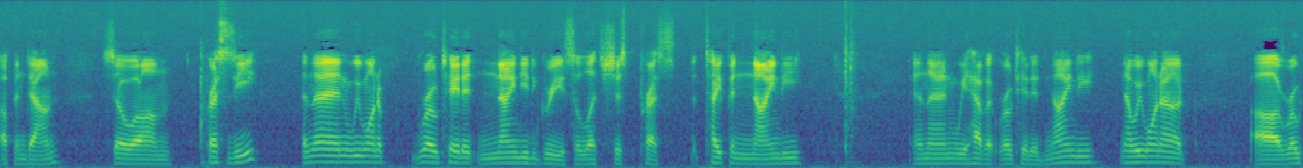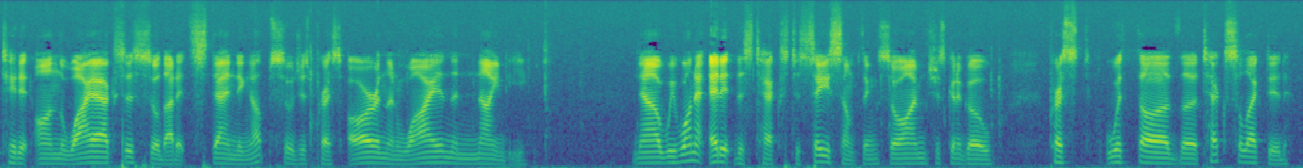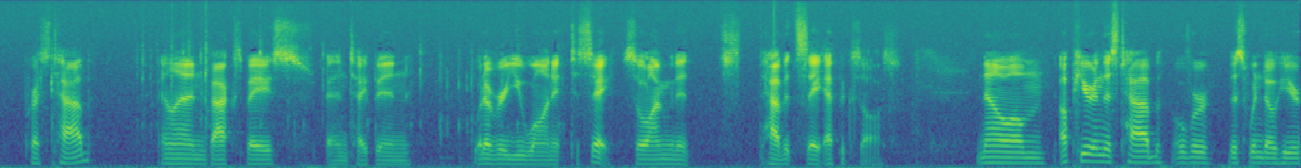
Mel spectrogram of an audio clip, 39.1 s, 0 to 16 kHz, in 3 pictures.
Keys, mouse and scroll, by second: 16.1 r, 21.8 Tab, 22.9 Tab, 27.9 Tab, 27.9 BackSpace, 29.6-31.6 typing, 31.7 Tab.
